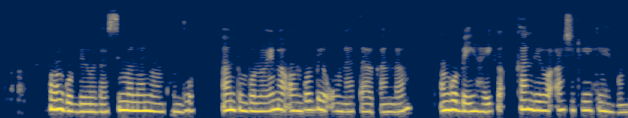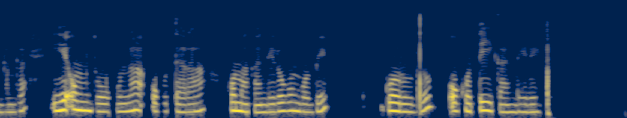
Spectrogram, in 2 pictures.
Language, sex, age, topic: Oshiwambo, male, 25-35, agriculture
